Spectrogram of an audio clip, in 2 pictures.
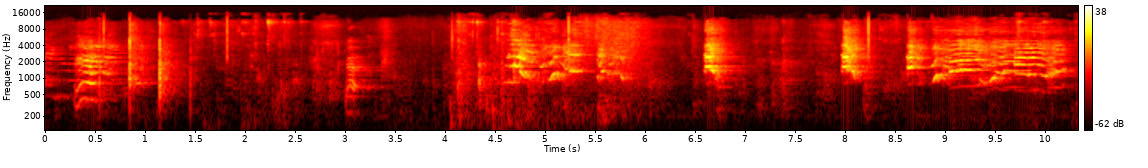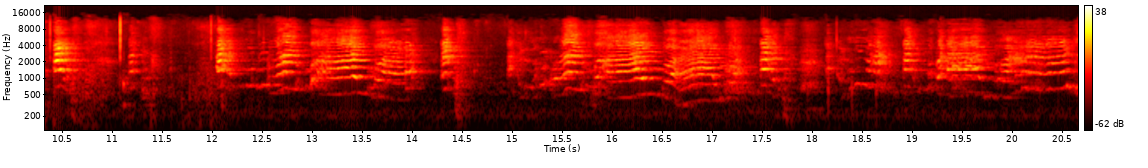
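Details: Female Boston Terrier demanding her turn to play instead of the other Boston: a person talking over bursts of noise, then a run of warbling, wavering whines and yowls that sound like talking.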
